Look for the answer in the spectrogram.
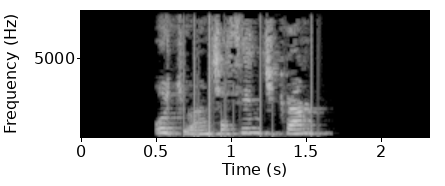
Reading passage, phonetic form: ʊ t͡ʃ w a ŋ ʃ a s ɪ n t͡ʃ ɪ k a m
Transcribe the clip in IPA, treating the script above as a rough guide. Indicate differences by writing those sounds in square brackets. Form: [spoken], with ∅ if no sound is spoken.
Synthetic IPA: ʊ t͡ʃ w a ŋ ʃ a s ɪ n t͡ʃ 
